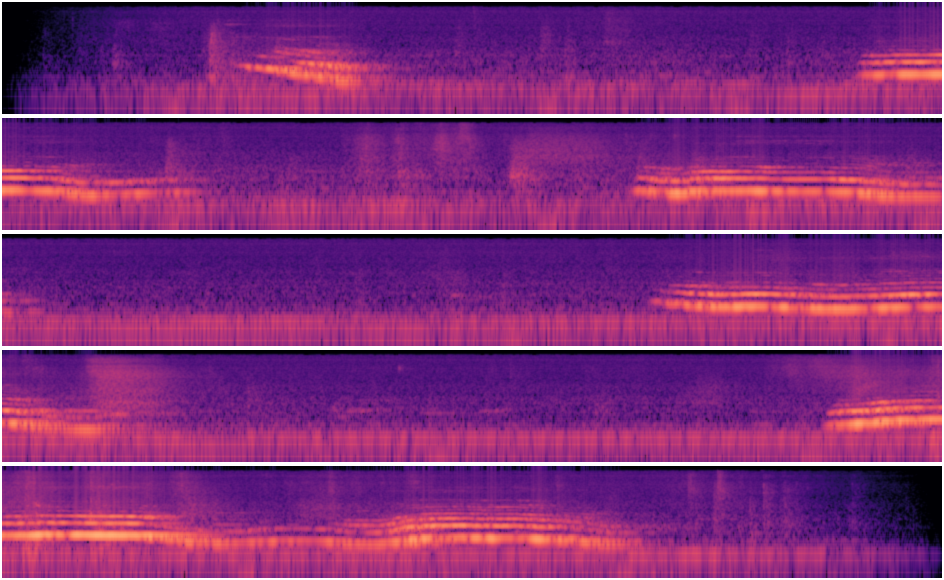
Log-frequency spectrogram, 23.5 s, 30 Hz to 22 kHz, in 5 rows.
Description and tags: Boris Moan 1
Our Alaskan Malamute puppy, Boris, recorded inside with a Zoom H2. He is apt to moan in the morning when my wife leaves.
bark, dog, growl, howl, husky, malamute, moan, Wolf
